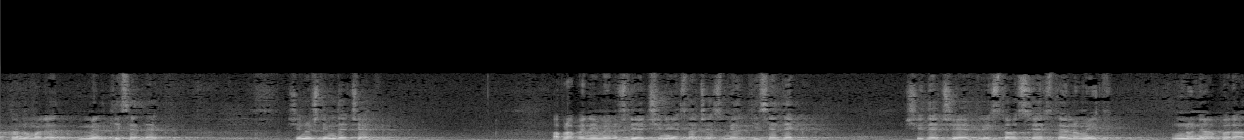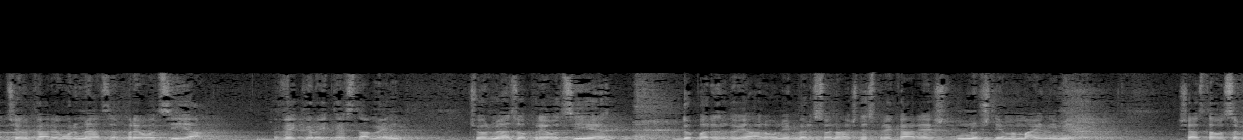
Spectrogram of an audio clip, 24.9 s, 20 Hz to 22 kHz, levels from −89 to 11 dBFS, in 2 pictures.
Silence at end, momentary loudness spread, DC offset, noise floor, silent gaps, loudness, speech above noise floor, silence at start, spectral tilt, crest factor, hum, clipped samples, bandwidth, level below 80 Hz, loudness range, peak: 0 s; 16 LU; under 0.1%; -39 dBFS; none; -18 LUFS; 22 dB; 0 s; -6 dB/octave; 18 dB; none; under 0.1%; 11 kHz; -44 dBFS; 3 LU; 0 dBFS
